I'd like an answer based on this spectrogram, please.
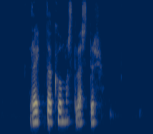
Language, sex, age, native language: Icelandic, female, 20-29, Icelandic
